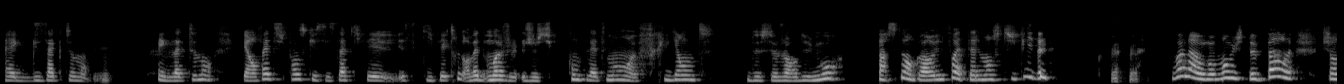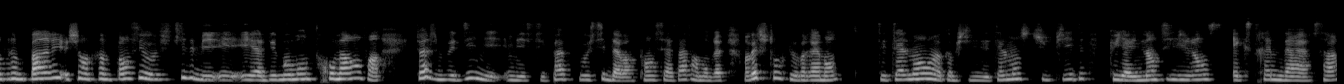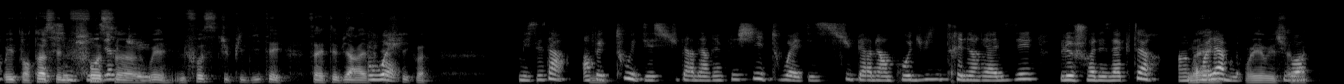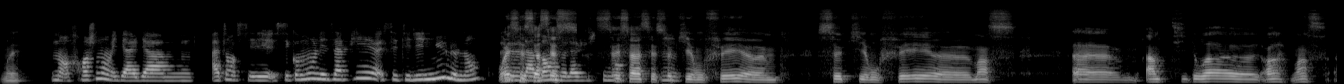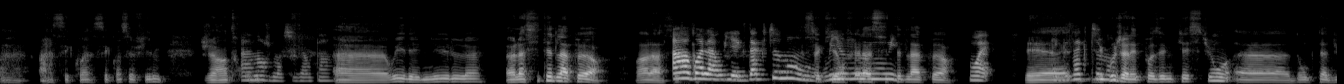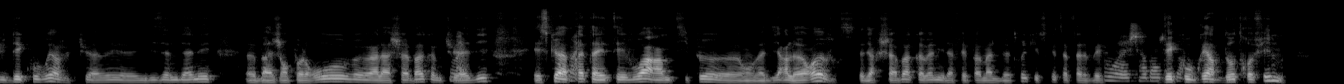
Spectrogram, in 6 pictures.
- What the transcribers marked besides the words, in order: "friande" said as "friante"; chuckle
- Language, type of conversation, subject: French, podcast, Quel livre ou quel film t’accompagne encore au fil des années ?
